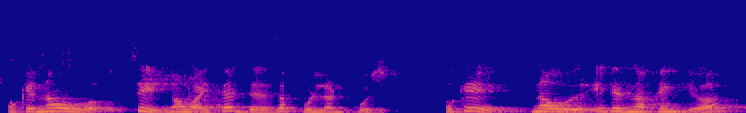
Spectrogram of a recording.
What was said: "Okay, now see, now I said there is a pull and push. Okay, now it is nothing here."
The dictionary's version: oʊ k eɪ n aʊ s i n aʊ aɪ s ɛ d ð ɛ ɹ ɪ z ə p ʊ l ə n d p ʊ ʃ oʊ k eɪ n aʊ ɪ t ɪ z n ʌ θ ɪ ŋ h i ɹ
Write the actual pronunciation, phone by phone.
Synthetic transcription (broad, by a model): oʊ k eɪ n aʊ s i n aʊ aɪ s ɛ d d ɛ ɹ ɪ z ə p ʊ l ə n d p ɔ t oʊ k eɪ n aʊ ɪ t ɪ z n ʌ t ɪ ŋ h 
